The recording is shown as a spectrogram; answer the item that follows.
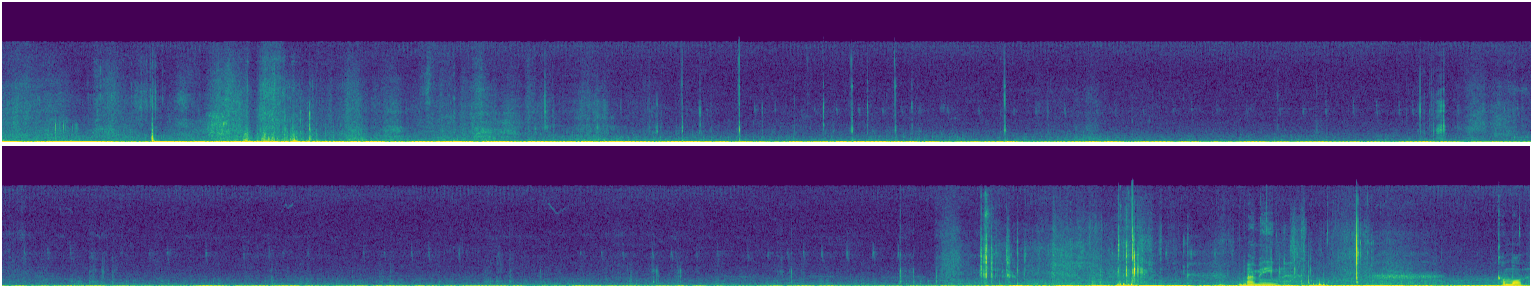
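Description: Low rumble of wind and handling noise on the microphone, with scattered faint clicks and rustles. It grows louder near the end, with irregular breathy, close-up sounds.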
